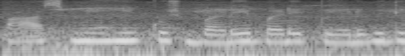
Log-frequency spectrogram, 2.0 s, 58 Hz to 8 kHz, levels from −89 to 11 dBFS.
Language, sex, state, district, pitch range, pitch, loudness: Hindi, female, Bihar, Gaya, 195-225 Hz, 210 Hz, -13 LUFS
